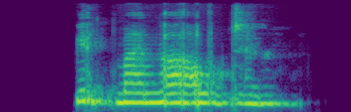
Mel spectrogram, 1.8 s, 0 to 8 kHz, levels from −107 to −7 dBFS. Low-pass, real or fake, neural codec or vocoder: 7.2 kHz; fake; codec, 16 kHz, 4.8 kbps, FACodec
